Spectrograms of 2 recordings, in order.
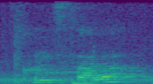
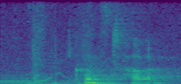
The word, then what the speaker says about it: Kunsthalle: No, that's not how you pronounce that. You're putting like a T in it. Kunsthalle. There you go. But there is a T at the end of Kunst. Yeah, but you make it Th.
